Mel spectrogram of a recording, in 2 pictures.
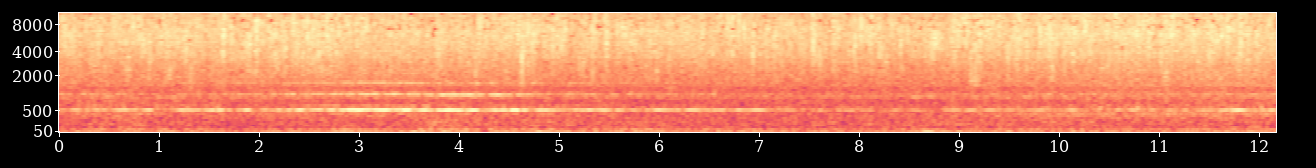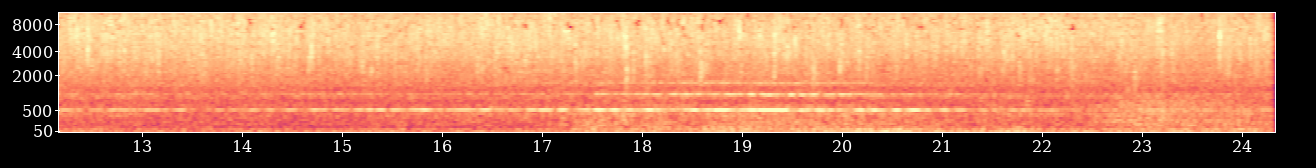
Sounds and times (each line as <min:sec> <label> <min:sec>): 0:00.0 Tornado sirens are going off 0:24.3
0:00.0 rain pelts down 0:24.3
